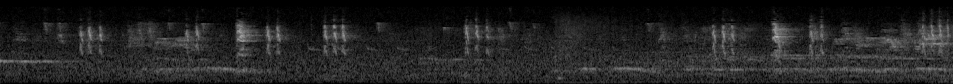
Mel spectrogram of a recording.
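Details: Brown-throated sunbird in Ubon Ratchathani, Thailand, filmed 2 January 2021 on a Nikon P1000; brisk high-pitched chirps come in quick pairs and small bursts, with a faint low hum and soft ambient noise underneath.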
